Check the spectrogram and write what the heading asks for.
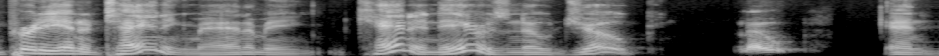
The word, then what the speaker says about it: Cannonier: Cannonier? Yeah, Cannonier.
